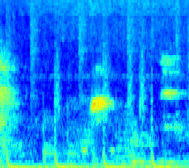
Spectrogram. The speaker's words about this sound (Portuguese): Tá ouvindo o barulho de cachorro?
